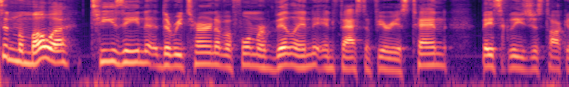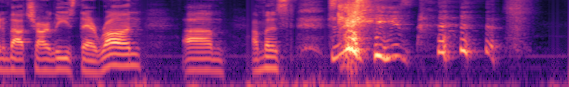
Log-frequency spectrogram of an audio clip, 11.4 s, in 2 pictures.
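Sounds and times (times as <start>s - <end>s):
speech: 0.0s - 11.0s
faint low hum: 0.0s - 11.3s
person sneezing: 9.0s - 9.8s.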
